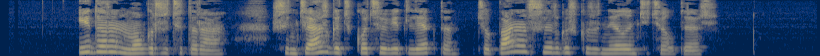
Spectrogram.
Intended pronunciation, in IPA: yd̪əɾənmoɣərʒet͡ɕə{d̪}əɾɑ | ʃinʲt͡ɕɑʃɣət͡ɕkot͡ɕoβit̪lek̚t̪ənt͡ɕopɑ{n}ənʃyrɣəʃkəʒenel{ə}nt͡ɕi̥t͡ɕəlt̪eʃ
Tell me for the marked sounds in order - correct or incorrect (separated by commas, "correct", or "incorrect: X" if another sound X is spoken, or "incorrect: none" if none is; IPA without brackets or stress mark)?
incorrect: t̪, correct, correct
